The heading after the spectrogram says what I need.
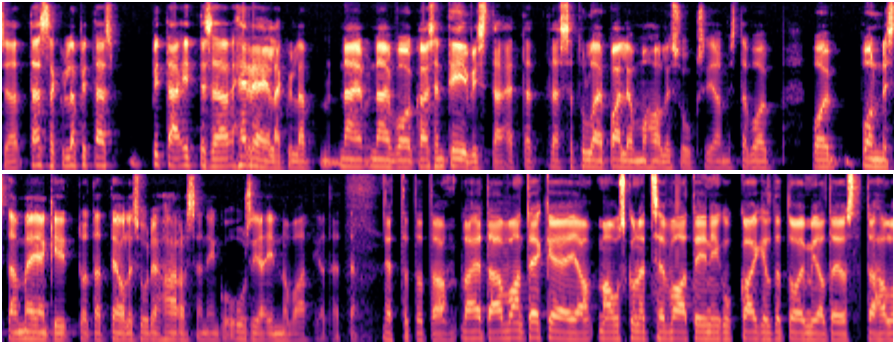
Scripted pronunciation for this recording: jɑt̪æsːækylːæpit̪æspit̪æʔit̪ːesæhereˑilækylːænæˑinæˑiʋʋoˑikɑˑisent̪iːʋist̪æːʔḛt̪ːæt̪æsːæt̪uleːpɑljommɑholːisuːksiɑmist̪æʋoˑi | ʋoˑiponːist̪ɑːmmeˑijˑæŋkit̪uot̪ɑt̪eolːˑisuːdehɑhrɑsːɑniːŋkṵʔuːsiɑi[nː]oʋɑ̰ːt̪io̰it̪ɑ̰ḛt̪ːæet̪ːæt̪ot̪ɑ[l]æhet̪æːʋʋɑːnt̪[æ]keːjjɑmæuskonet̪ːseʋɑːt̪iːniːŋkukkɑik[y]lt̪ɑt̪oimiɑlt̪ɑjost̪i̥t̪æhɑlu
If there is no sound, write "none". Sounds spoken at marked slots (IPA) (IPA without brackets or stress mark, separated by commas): nː, l, e, i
